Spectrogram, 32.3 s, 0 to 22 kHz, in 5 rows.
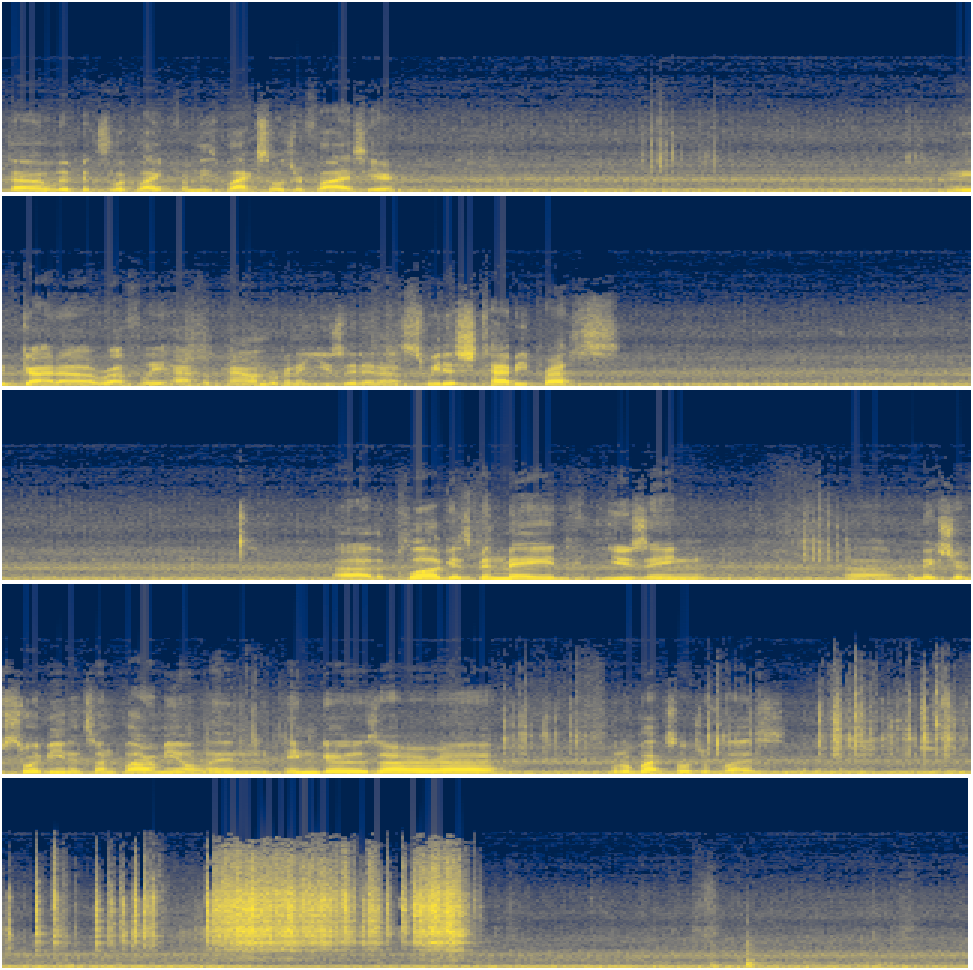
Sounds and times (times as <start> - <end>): Speech: 0.0 - 2.7, 6.3 - 10.6, 15.1 - 17.6, 18.6 - 22.8, 23.4 - 24.7.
